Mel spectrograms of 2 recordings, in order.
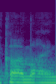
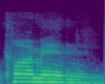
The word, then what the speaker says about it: Carmine: give him the name Carmine, my son. He would have been the third because everybody calls me Carmen and Yeah. Come on, dude. M I N E doesn't spell men.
